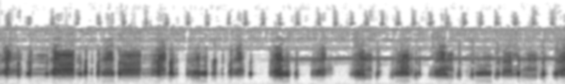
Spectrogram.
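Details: Frogs croaking together by the waterside in wetlands, a dense chorus of raspy, pulsed croaks overlapping in quick bursts, with short gaps and a steady high thin tone running underneath.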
